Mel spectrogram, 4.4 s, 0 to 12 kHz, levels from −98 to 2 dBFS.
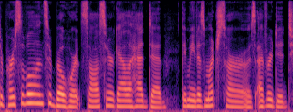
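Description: No audible technical faults.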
